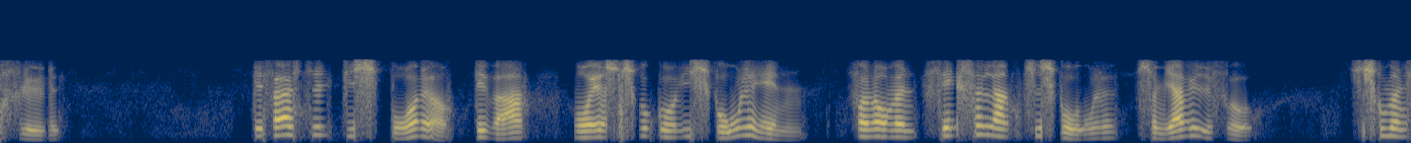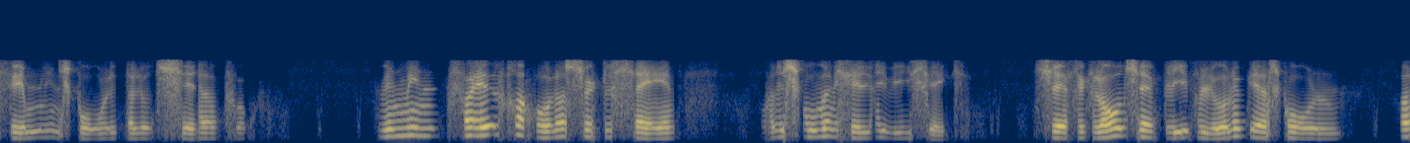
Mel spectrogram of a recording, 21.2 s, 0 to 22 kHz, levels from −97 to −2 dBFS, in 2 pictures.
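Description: Speech runs through an LPC-10 vocoder from start to finish, and the damage is heavy. The voice comes out buzzy and mechanical, like a robot. Each instant is rebuilt from either a pulse train or noise, never a mix. Where that voiced-or-unvoiced choice goes wrong, buzz or hiss appears. Nothing remains above 3.8 kHz. The harsh, coarse sound fits the codec's very low 2.4 kbit/s rate.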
